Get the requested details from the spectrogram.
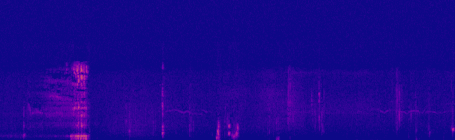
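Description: An audible slurping sip of tea, followed by a few soft, scattered mouth and cup sounds amid otherwise quiet.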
